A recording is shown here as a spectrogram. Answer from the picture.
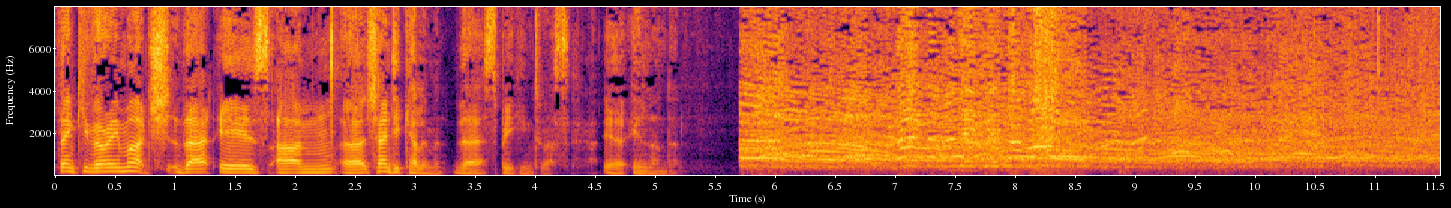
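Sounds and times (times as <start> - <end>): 
speech: 0.0 - 6.0
enthusiastic street crowd cheering: 5.7 - 11.5.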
